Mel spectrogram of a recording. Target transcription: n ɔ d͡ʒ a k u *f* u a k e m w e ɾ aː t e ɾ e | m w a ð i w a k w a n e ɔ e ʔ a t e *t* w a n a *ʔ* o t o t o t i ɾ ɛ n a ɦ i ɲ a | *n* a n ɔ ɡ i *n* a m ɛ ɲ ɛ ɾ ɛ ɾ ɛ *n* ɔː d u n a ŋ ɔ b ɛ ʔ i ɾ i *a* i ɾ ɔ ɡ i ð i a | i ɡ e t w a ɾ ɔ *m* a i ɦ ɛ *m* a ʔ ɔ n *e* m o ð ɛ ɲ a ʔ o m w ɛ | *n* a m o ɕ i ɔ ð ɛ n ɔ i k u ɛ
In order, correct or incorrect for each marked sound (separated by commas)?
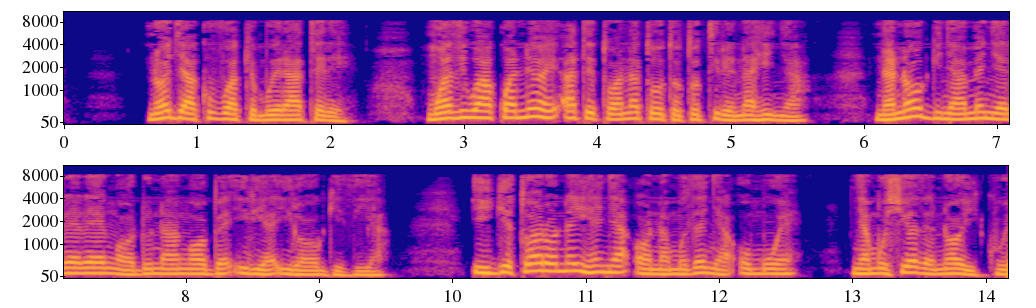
incorrect, correct, incorrect, correct, incorrect, incorrect, correct, incorrect, incorrect, incorrect, incorrect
